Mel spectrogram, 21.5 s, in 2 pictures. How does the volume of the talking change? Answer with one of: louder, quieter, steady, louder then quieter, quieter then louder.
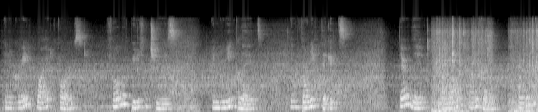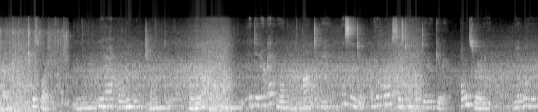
steady.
